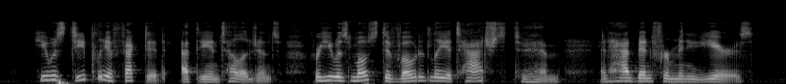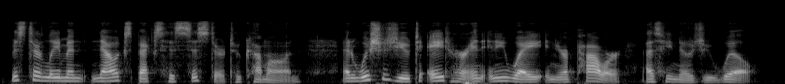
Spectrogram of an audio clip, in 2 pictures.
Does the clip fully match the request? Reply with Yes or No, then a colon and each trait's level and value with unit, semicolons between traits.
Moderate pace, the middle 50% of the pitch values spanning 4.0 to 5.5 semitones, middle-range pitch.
Yes: average, 180 wpm; average, 5.2 semitones; medium, 150 Hz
